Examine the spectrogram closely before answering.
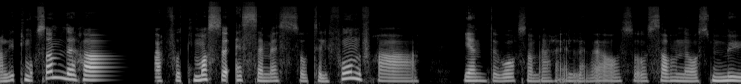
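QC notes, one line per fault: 0.91–1.58 s, long network dropout: the speech stops and the final sound is stretched into a buzzy, fading tail, followed by about 240 ms of silence before speech resumes mid-stream at 1.58 s, with roughly 0.64 s of material never heard. The likely cause is a gap in arriving packets that the receiver concealed by extending the last audio. On a spectrogram, repeated harmonic smearing thins into an empty band. On the waveform, the envelope decays to flat, then speech restarts abruptly.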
